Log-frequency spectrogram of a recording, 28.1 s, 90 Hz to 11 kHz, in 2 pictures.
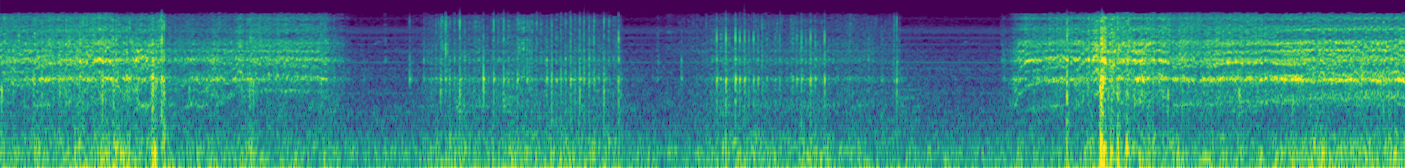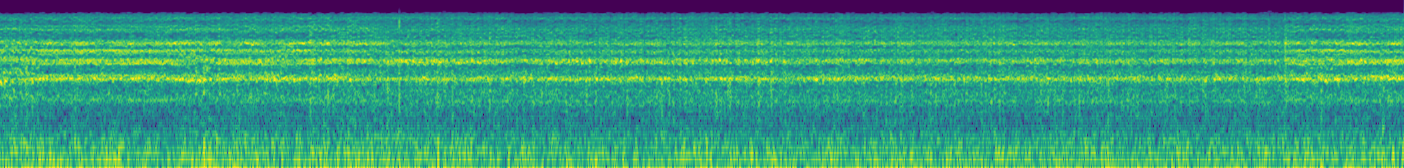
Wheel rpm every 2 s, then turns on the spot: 130, 70, 30, 20, 10, 140, 160, 160, 160, 160, 160, 160, 160, 160.
4-8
